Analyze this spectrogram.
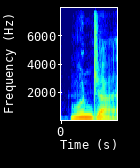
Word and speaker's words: munja: Then he asked Mara, do I carry, is that manja or munja? M-U-N? Mun? Munja.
